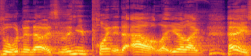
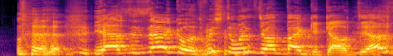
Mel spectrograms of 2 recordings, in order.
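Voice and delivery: put-on Eastern European accent, pitched higher; 7 semitones higher than usual. Riffing on a bank withdrawal line in different accents, one speaker does a Borat voice. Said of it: "That's more Borat".

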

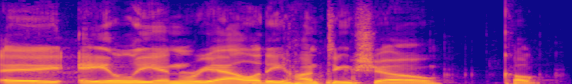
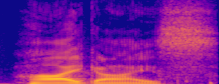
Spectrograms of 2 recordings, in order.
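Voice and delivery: slightly lispy voice; 8 semitones lower, 4 dB quieter than usual. Joining a call between two people as Mike Pence: Mike Pence impression. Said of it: "This is my Michael Pence".

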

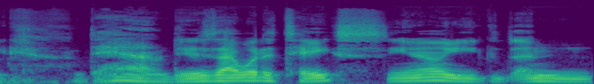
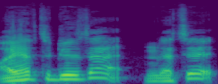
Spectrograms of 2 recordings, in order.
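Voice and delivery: put-on brusque, businesslike therapist voice, pitched higher; 8 semitones higher than usual. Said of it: "about business he was".

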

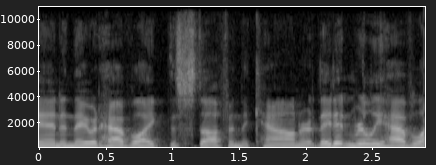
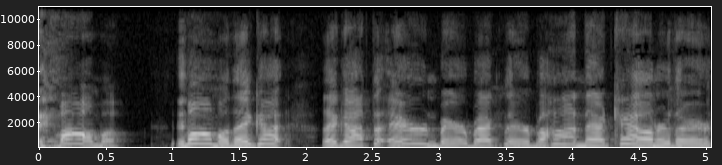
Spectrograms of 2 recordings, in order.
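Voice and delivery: put-on very high little Southern child voice, slow drawl; 12 semitones higher, 5 dB louder than usual. Recalling being a kid calling out to Mama: childlike Southern accent. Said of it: "me as a kid with my little southern voice, I was like".

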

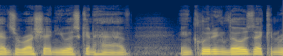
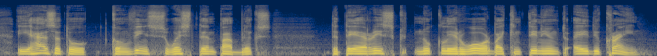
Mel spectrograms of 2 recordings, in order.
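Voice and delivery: put-on unconvincing, rough Italian accent; 3 semitones higher than usual. Reading a quoted statement from a news story aloud, not-so-good Italian accent for Cirincione. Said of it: "I don't know if that was a good Italian".

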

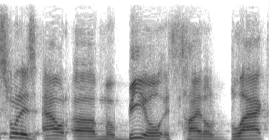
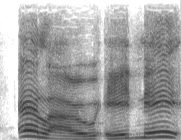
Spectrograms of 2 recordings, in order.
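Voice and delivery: mocking put-on British voice; 6 semitones higher than usual. Reading out a tweet mocking British people: mocking British people. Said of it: "British people be like".

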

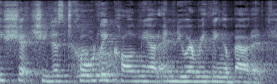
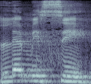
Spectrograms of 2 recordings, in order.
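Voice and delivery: possibly bad put-on German accent. Speaker retells asking the woman who did her wax about a reaction, imitating Jacqueline's German accent. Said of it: "I don't know if that's a good German accent or not".

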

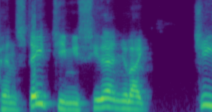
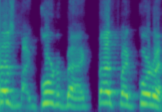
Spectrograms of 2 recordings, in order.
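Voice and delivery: high voice, words pushed out through mock crying; 5 semitones higher, 4 dB louder than usual. Retelling a football player crying after a lost playoff game: imitating Terrell Owens crying. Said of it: "Then Terrell Owens cried".

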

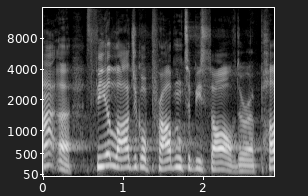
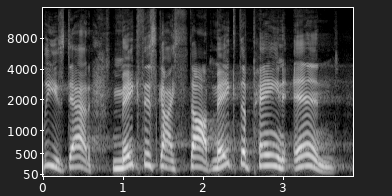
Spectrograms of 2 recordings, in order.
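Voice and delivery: acted, tearful, crying, pleading child's voice; 3 semitones higher than usual. Retelling a friend's story of his daughter at the doctor's, imitating a crying child. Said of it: "She's crying".

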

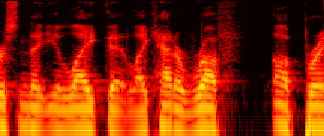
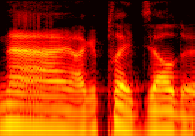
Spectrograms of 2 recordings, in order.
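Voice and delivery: plain

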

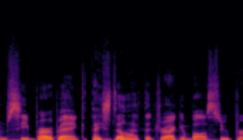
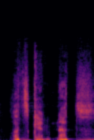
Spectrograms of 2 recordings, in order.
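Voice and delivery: breathy, breathed-out whispered delivery. Quoting a Batman movie line, Michael Keaton's Batman voice. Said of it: "in the voice of Michael Keaton's Batman".

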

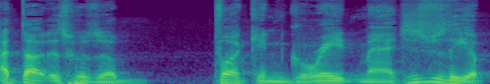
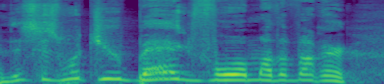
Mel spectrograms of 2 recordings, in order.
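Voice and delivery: put-on, very high, screamed voice. Retelling what Big E screamed on the apron during the match: imitating Big E screaming. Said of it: "And I love that he was screaming".

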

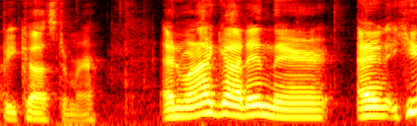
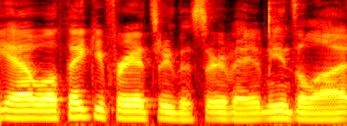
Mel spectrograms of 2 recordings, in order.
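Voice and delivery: mock offhand, unbothered, casual, nonchalant delivery; 3 semitones lower, 5 dB quieter than usual. Retelling a friend's call about a survey: imitating Jeeves, nonchalant. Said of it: "Just so nonchalant".

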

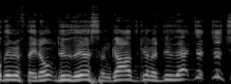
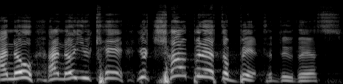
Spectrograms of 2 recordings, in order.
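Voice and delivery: put-on, knowing tone laced with sarcasm; 4 semitones higher, 4 dB louder than usual. Retelling what Paul tells the church about giving: imitating sarcastic tone. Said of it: "He just laces it with sarcasm".

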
